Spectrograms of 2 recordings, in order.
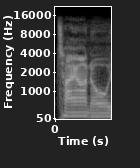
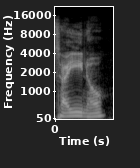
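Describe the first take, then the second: First: The name is said like 'Tayano'. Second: The name is said like 'Taino'. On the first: The speaker calls it wrong. "it's not Tayano" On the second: The speaker calls it right. "it's Taino"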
